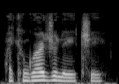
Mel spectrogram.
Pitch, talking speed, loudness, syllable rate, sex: 170 Hz, 150 wpm, -18 LUFS, 6.9 syllables/s, female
